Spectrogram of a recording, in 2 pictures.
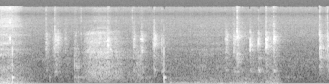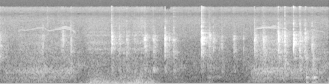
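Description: Faint keystrokes on a computer keyboard as numbers are typed in: scattered quick taps, some in short runs, over a low steady hiss.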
